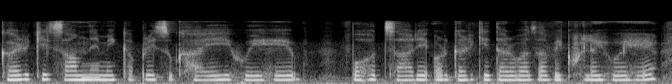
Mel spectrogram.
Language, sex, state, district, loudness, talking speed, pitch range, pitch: Hindi, female, Nagaland, Kohima, -14 LUFS, 160 wpm, 205-215 Hz, 210 Hz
